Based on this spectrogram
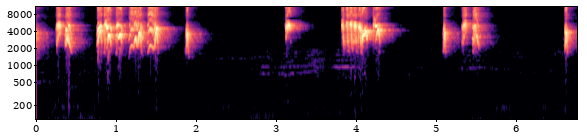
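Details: Orange-headed thrush singing to provoke another bird into answering: loud scratchy, harsh bursts in irregular clusters, some rapid doubled notes, separated by short silences, against a faint low hum.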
